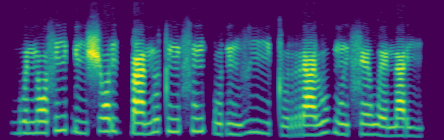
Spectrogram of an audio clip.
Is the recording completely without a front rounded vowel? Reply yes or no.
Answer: yes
